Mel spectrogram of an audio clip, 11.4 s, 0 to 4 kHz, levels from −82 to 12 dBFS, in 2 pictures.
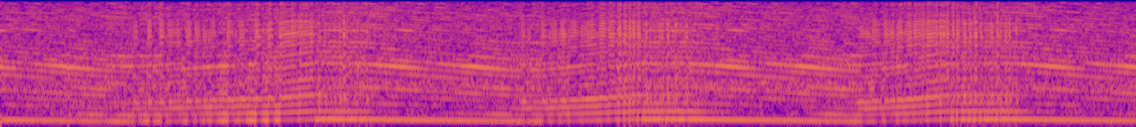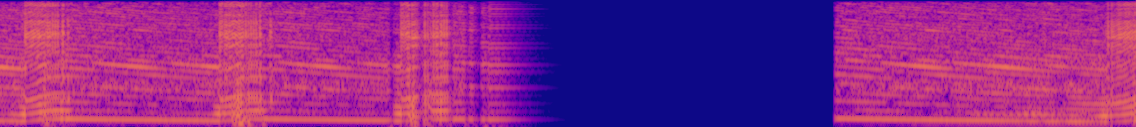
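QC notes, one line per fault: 7.62–8.14 s, repeated packet loss (robotic sound): Choppy stutter with small bits missing. Seven short gaps, the longest 40 ms, were each filled by stretching the preceding sound, so about a third of this half-second is synthetic patching rather than real audio.
8.14–9.87 s, long network dropout: A brief fading buzz or hiss, then about 1.4 s of silence before the sound resumes further on, with roughly 1.7 s gone. This is likely a network outage, where the receiver extended the last sound, gave up, and went quiet until packets returned.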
